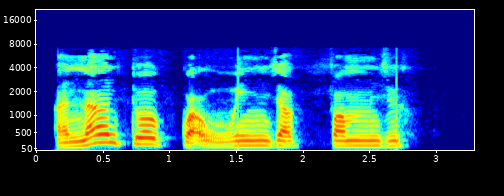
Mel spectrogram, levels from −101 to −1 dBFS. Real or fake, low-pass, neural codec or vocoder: real; 7.2 kHz; none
